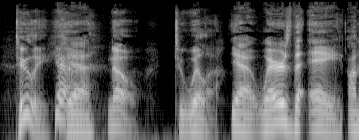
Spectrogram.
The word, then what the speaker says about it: Tooele: would think it sounds, and we'd call it Thule. Thule, yeah. Yeah. No, Tooele. Yeah, where's the A on the end of where's the coming from? Yeah. Tooele.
